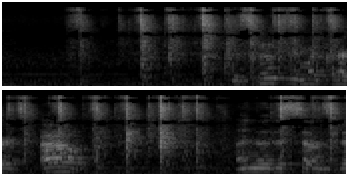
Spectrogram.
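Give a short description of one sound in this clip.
Cards flick and shuffle in a woman's hands.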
